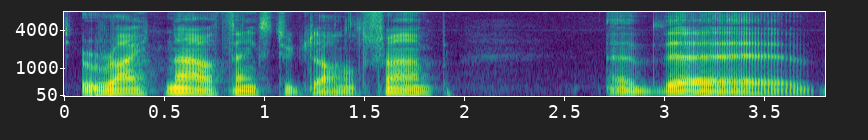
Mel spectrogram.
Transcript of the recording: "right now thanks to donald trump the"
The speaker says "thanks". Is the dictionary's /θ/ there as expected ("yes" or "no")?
yes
